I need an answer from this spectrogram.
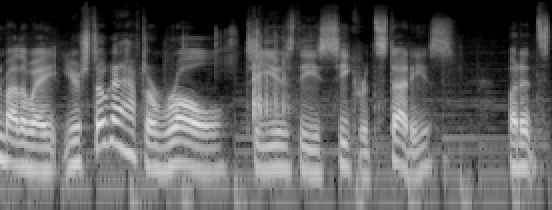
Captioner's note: dice rattle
